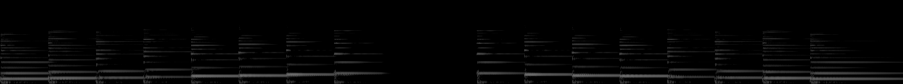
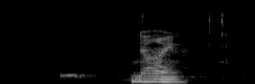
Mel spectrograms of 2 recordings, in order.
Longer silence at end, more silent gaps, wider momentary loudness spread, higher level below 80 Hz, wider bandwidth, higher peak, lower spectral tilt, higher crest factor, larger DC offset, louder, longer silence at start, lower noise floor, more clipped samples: second, 0 s vs 0.3 s; neither; second, 7 LU vs 23 LU; about the same, -74 dBFS vs -72 dBFS; second, 9.8 kHz vs 12 kHz; second, -36 dBFS vs -14 dBFS; second, -4.5 dB/octave vs -6 dB/octave; second, 14 dB vs 22 dB; neither; second, -49 LUFS vs -32 LUFS; second, 0 s vs 0.6 s; first, under -90 dBFS vs -65 dBFS; neither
